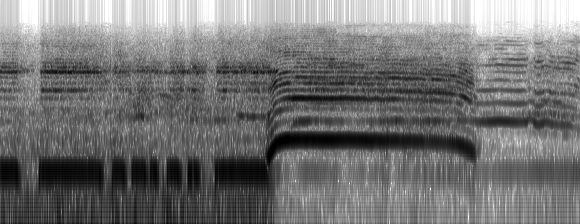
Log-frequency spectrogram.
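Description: A loud, dense street crowd in Ventimiglia, Italy, celebrates, dancing and screaming with flags, with rapid horn toots cutting through the din, then a long, sustained horn blast rising over the cheering and shouting.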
